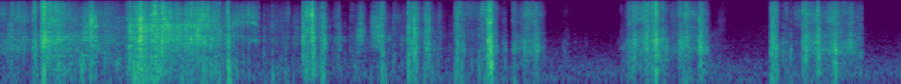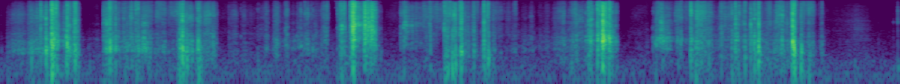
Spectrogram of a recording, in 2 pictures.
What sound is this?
Knocking disposable coffee lid stack over.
